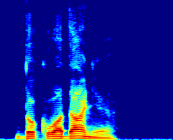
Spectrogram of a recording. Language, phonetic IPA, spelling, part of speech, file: Polish, [ˌdɔkwaˈdãɲɛ], dokładanie, noun, Pl-dokładanie.ogg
